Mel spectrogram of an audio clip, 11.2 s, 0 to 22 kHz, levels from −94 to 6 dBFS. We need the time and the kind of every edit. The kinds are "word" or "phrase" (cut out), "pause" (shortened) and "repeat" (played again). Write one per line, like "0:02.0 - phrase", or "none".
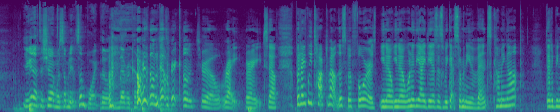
0:02.0 - word
0:06.1 - word
0:07.5 - word
0:07.9 - repeat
